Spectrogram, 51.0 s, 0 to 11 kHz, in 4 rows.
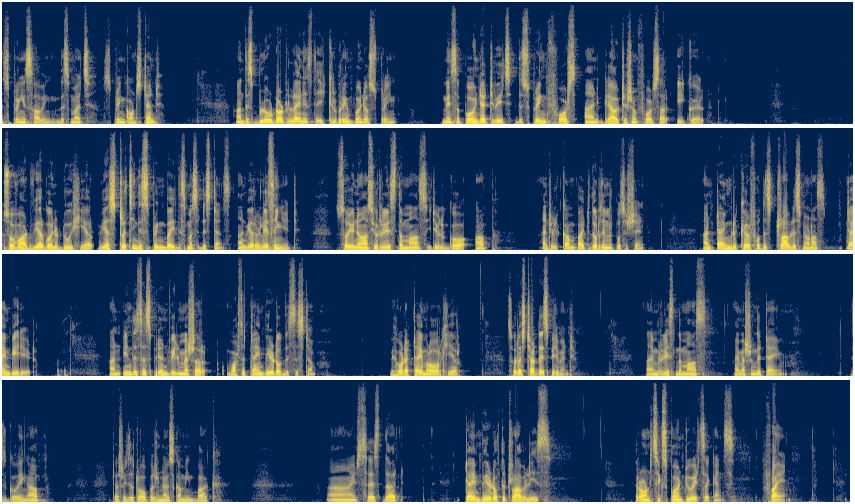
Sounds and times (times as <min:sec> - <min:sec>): Speech: 0:00.0 - 0:02.5, 0:03.5 - 0:06.0, 0:06.6 - 0:10.6, 0:12.8 - 0:22.5, 0:23.3 - 0:26.1, 0:27.1 - 0:30.4, 0:31.4 - 0:32.5, 0:33.1 - 0:34.2, 0:35.2 - 0:37.4, 0:38.2 - 0:39.0, 0:40.0 - 0:41.7, 0:43.2 - 0:44.4, 0:45.2 - 0:46.6, 0:47.8 - 0:50.2.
